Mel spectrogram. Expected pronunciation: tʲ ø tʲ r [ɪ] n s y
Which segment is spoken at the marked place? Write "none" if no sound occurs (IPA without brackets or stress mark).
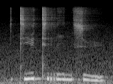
i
